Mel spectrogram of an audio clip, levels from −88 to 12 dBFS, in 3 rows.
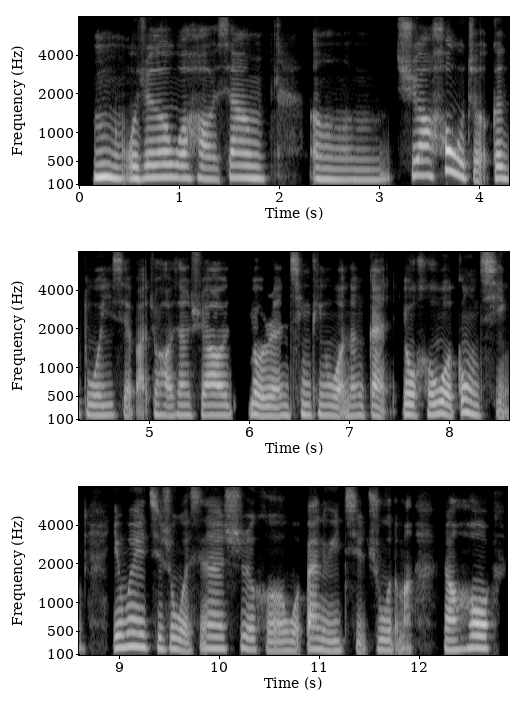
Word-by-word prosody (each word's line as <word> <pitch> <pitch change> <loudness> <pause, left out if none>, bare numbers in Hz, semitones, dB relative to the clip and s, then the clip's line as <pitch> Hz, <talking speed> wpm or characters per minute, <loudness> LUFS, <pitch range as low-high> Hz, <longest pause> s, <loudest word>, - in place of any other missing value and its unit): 嗯， 225 -3 +7
我 205 -1 +3
觉 215 +2 +2
得 220 0 +4
我 215 -1 +2
好 200 -2 -2
像， 210 0 +1 0.4
嗯， 180 0 -4
需 250 - -7
要 255 0 +4
后 295 -1 +7
者 170 -6 -6
更 205 -1 +3
多 175 -2 -2
一 175 +1 -4
些 180 - -7
吧。 - - -6
就 185 - -7
好 170 -2 -2
像 175 0 -3
需 175 +1 -10
要 175 0 +3 0.2
有 180 -4 +2
人 165 +1 0
倾 180 +1 -4
听 175 0 -5
我 160 - 0
能 170 +1 -4
感 175 -2 -1
有 185 -1 +3
和 180 +1 -1
我 195 -2 +4
共 215 -1 +1
情。 170 +5 -7 0.3
因 215 +2 +2
为 230 -1 +3
其 205 -2 -4
实 195 +1 -5
我 170 -5 0
现 160 - -8
在 200 -1 +1
是 195 -1 -4
和 160 -3 -3
我 165 -1 -3
伴 190 -1 -1
侣 165 - -3
一 165 - -4
起 - - -9
住 175 -1 -4
的 - - -10
嘛， - - -6 0.3
然 175 -1 +2
后， 205 +1 +4
190 Hz, 245 characters per minute, -20 LUFS, 175-210 Hz, 0.4 s, 嗯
